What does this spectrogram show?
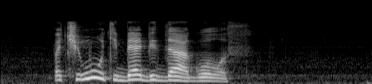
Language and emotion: Russian, neutral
